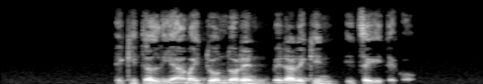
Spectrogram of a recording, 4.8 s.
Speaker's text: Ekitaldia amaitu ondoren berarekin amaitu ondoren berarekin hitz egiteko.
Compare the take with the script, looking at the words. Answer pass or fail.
fail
